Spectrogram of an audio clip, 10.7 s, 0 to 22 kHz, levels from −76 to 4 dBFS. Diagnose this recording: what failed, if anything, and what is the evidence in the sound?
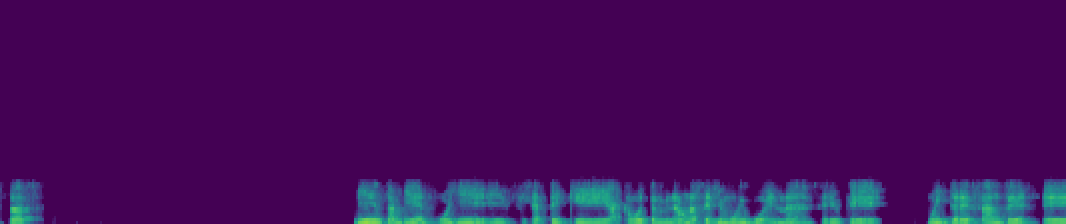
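Opus voice compression throughout, at the codec stage: the speech stops near 4.4 kHz and sounds muffled and hoarse, which fits coarse narrowband SILK coding around 8 kbps.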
